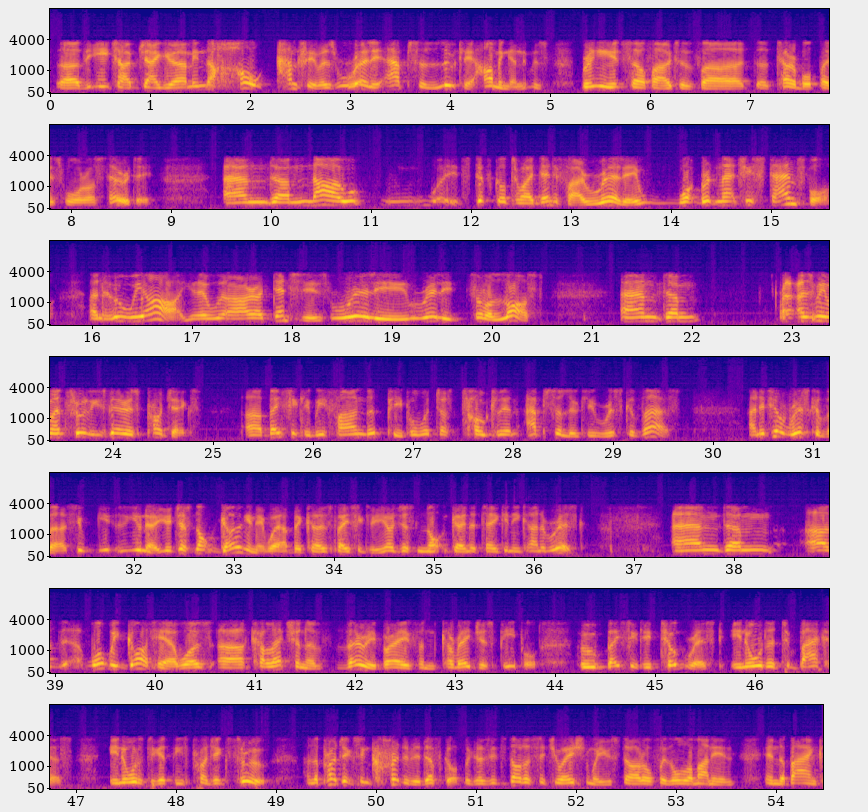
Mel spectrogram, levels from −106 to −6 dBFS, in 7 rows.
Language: English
